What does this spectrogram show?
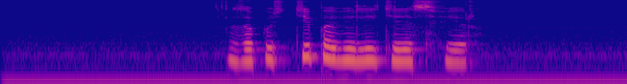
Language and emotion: Russian, neutral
